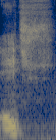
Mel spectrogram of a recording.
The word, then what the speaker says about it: Aitch: His name is H. It's spelled like AITCH.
